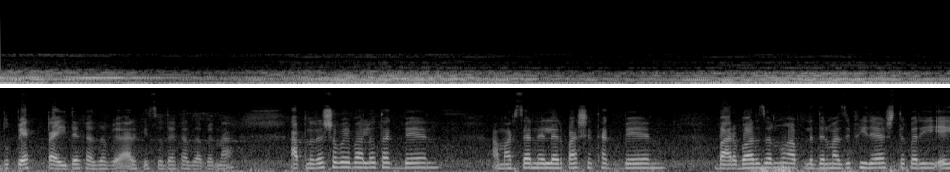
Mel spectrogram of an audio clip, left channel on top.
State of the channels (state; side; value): different; both; correlation -0.01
